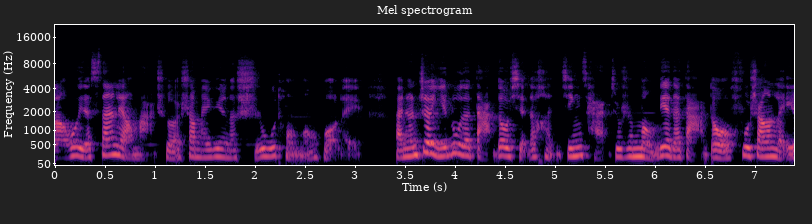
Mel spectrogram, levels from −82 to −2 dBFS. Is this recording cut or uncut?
uncut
